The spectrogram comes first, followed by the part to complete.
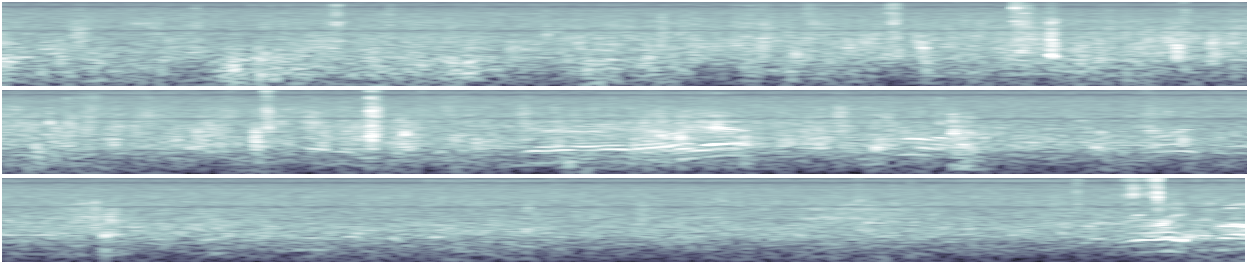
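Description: Faint, scattered talk of several people, with wind on the microphone and a few light knocks.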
